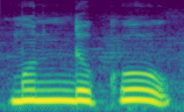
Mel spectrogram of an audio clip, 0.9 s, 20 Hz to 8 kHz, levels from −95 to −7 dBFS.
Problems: none marked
